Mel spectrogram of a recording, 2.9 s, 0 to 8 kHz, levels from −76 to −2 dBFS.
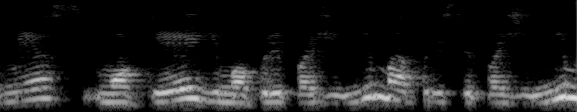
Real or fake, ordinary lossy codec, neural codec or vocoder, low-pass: real; AAC, 48 kbps; none; 7.2 kHz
